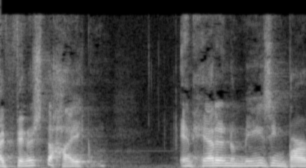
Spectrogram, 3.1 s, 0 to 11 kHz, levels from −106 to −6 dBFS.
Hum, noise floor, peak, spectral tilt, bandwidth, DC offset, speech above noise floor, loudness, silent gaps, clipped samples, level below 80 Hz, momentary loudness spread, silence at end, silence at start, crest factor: none; -60 dBFS; -6 dBFS; -6 dB/octave; 10.5 kHz; under 0.1%; 38 dB; -23 LUFS; none; under 0.1%; -60 dBFS; 10 LU; 0 s; 0 s; 18 dB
